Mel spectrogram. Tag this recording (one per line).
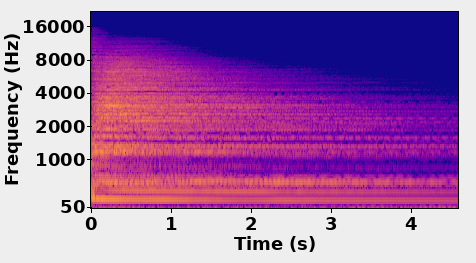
percussion
china
peking-opera
qmul
daluo-instrument
beijing-opera
compmusic
gong
chinese-traditional
idiophone
chinese
icassp2014-dataset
